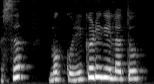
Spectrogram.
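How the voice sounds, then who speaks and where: A woman's voice: high-pitched, unhurried, dark tone, pitched above the performer's own voice. A woman voicing a greedy, sly male wolf in a children's audio story, full of blustering threats. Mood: questioning.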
